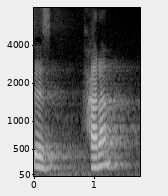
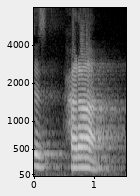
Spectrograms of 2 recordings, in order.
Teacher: the short and long vowels the difference between them is not in the quality of the vowel but it is in the length of the vowel so it's not a different sound it's the same sound but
